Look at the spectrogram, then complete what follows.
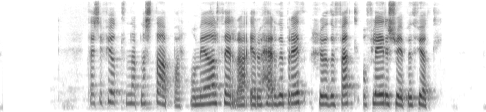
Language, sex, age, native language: Icelandic, female, 40-49, Icelandic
